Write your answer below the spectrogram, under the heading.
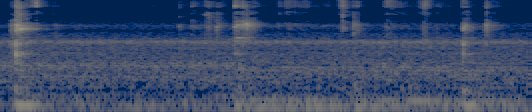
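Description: Small clicks and taps from raw shrimp being peeled by hand over glass bowls: the sharpest comes just after the start, with lighter ones about two and a half and four and a half seconds in, over a faint steady hum.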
